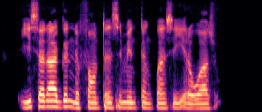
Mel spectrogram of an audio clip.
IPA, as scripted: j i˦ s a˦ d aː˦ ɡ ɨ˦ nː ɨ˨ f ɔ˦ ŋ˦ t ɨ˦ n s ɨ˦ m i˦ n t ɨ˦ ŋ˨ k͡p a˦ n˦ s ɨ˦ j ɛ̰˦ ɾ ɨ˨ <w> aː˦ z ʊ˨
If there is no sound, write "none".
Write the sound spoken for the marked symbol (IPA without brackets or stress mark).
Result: w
